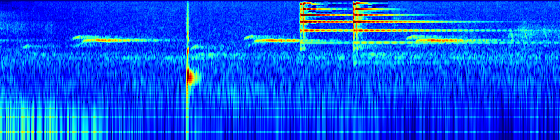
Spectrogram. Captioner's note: pop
